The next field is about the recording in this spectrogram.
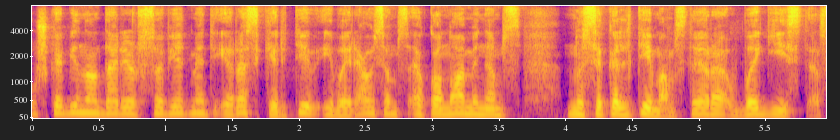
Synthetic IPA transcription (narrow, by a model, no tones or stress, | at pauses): ʊʃkɐbʲiːnɐd̪ɐɾɪʃsoːʋʲiɛt̪ʲmʲɛt̪ʲiiːɾɐsʲkʲɪɾʲt̪ʲɪiːʋɐɪɾʲɛʊsʲɛmsɛkoːnoːmʲɪnʲemsnʊsʲɪkɐlʲt̪ʲiːmɐmst̪ɐɪiɾɐʋɐɡʲiːsʲt̪ʲḛːs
